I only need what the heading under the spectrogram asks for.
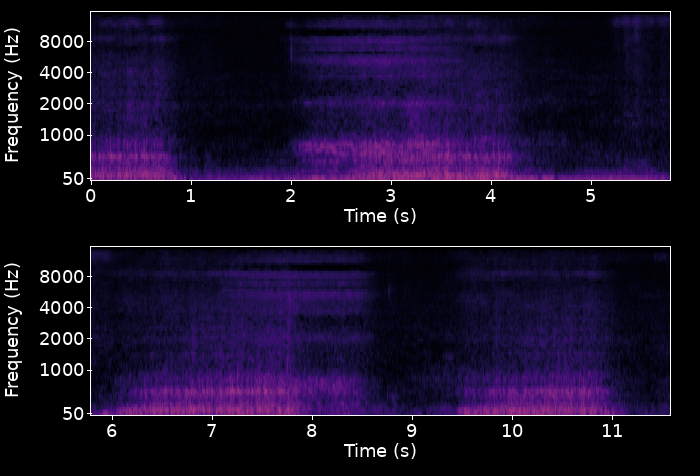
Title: When the night shift turns into a snoring contest 😂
